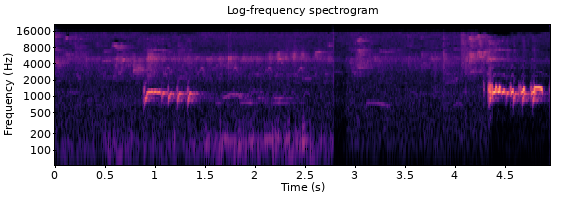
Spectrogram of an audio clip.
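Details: Local zebra dove used to lure others into song; one stuttering phrase of quick notes over low rumbling noise, then quieter soft tones, and a final bright pulsed phrase after the background noise drops.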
